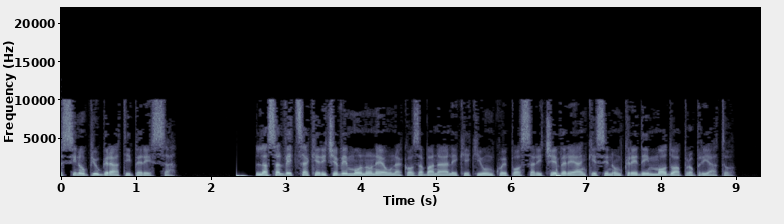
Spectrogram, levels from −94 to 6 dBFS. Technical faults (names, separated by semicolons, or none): MP3 compression; pre-echo; phantom power thump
